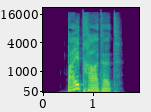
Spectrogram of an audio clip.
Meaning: second-person plural dependent preterite of beitreten
- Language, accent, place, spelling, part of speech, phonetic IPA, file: German, Germany, Berlin, beitratet, verb, [ˈbaɪ̯ˌtʁaːtət], De-beitratet.ogg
